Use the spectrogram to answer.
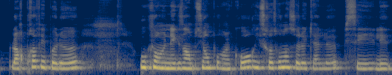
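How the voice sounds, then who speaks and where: A woman's voice: on the high side, mellow. A young woman from Quebec with a Québécois accent, a student intern chatting casually in a rambling vlog with many fillers and restarts. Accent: Québécois French.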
